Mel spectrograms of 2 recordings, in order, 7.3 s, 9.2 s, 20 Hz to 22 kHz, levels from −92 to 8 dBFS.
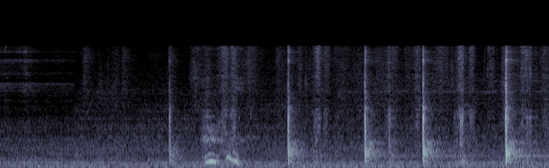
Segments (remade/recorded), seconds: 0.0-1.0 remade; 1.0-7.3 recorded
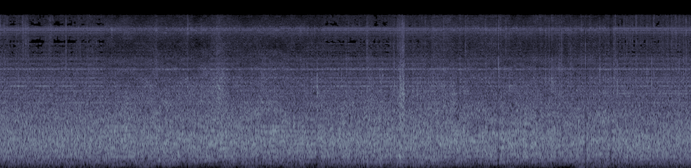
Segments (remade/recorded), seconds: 0.0-1.4 recorded; 1.4-4.3 remade; 4.3-5.7 recorded; 5.7-8.2 remade; 8.2-9.2 recorded

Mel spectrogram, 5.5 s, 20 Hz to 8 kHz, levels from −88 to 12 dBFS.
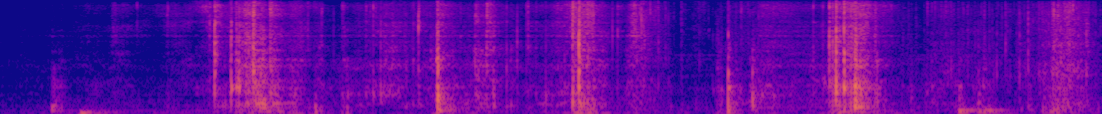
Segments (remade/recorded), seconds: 0.0-3.2 remade; 3.2-3.8 recorded; 3.8-4.5 remade; 4.5-5.5 recorded

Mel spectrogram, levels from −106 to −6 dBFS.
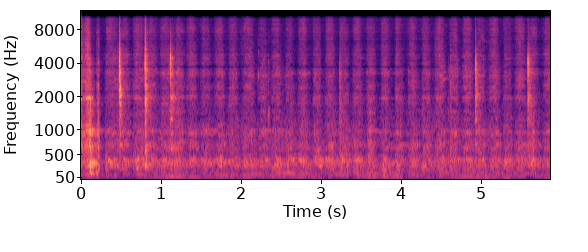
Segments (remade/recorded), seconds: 0.0-2.1 remade; 2.1-2.6 recorded; 2.6-4.5 remade; 4.5-5.3 recorded; 5.3-5.9 remade

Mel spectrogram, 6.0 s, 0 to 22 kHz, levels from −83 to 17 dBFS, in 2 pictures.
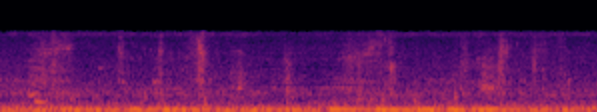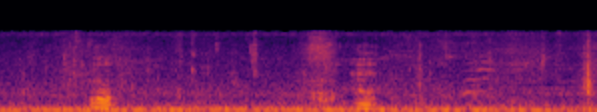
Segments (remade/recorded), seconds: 0.0-1.3 recorded; 1.3-1.8 remade; 1.8-5.5 recorded; 5.5-6.0 remade

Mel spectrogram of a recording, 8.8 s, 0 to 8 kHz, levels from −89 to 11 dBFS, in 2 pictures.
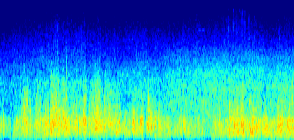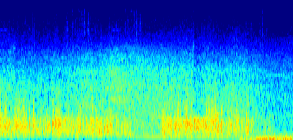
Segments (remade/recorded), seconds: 0.0-1.6 recorded; 1.6-2.5 remade; 2.5-8.8 recorded

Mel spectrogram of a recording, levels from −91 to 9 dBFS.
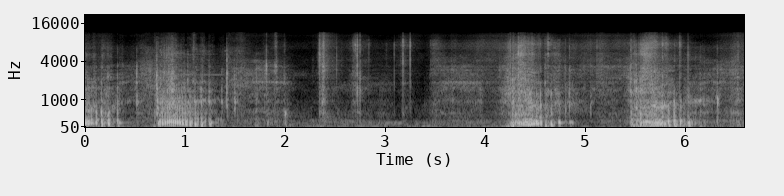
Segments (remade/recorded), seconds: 0.0-0.6 remade; 0.6-1.6 recorded; 1.6-6.6 remade

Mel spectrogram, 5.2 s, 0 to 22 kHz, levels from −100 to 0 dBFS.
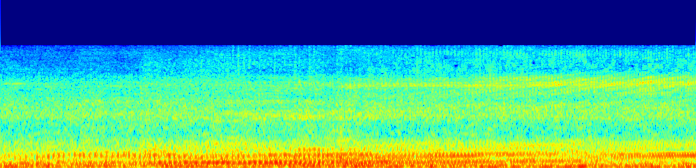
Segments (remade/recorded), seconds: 0.0-0.6 recorded; 0.6-1.2 remade; 1.2-1.6 recorded; 1.6-2.7 remade; 2.7-5.2 recorded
